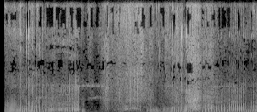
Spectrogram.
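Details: A female French Bulldog, being cuddled and scratched, grumbles in low, throaty rumbles that pulse rapidly, broken by a brief quiet pause.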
